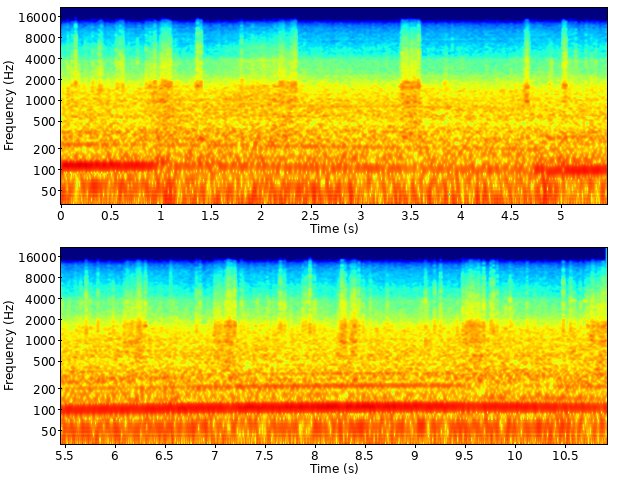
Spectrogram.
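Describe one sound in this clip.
Tyres roll over a road with a steady rumble.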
